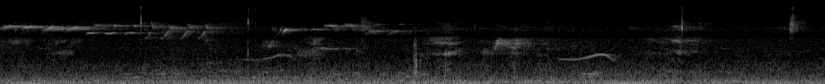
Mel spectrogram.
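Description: Birds calling over a steady low background noise: high, rapid twittering and trills throughout, and twice a short whistle that rises and falls, with a few light clicks between.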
